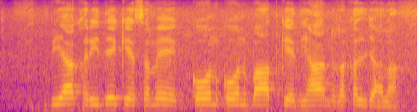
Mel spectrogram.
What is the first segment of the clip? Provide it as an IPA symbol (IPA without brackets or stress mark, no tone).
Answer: b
